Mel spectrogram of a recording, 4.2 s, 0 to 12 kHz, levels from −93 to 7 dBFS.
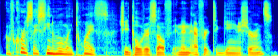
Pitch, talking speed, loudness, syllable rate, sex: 120 Hz, 230 wpm, -18 LUFS, 6.6 syllables/s, male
